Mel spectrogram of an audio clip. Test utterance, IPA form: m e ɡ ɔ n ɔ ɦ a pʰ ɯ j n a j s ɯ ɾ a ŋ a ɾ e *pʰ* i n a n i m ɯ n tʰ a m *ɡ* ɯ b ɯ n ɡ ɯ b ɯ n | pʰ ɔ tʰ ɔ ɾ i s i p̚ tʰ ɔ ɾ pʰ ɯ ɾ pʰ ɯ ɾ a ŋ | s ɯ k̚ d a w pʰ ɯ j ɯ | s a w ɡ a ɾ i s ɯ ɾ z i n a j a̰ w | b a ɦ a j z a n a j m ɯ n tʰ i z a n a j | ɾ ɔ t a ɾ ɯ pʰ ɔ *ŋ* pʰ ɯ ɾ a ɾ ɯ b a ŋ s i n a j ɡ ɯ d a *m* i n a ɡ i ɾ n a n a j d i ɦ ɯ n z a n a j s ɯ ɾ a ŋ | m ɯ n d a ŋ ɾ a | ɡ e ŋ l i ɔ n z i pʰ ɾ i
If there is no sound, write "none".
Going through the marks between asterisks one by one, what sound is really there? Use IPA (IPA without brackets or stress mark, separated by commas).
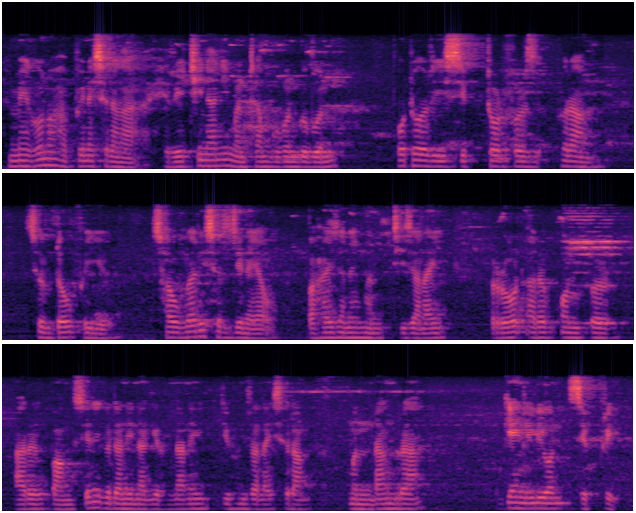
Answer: tʰ, ɡ, n, n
